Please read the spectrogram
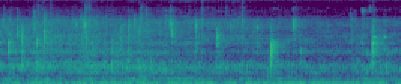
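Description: Battered artichoke pieces frying in a pot of hot oil: a soft, steady sizzle with a few small pops.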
